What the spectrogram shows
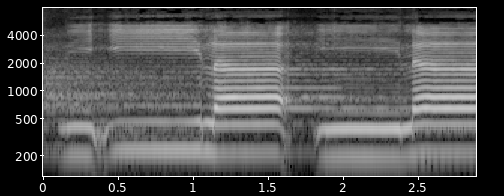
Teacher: Li Ila I dan la itu panjangnya sama dua harakat Mad thi'i yang pertama Ya Sukun didahului kasrah yang kedua fathah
